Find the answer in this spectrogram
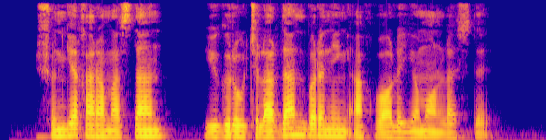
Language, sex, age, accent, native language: Uzbek, male, 18-24, Navoiy, Uzbek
